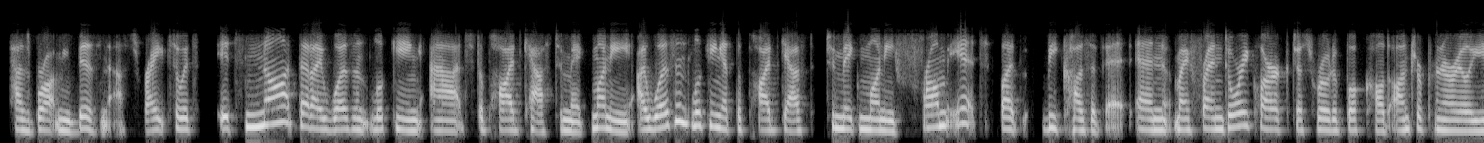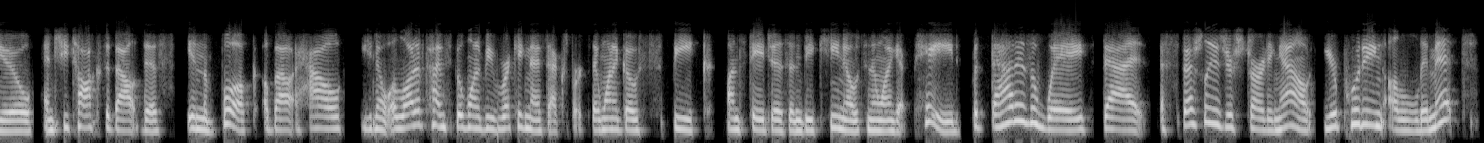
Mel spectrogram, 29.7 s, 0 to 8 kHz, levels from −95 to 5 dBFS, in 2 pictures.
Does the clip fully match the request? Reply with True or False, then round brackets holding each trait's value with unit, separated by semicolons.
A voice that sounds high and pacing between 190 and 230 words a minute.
True (195 Hz; 200 wpm)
